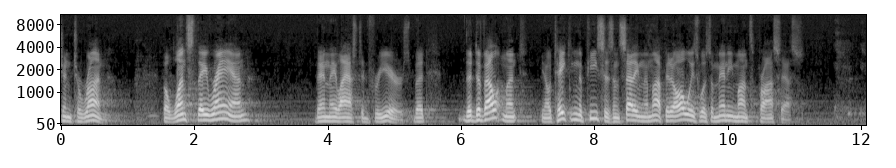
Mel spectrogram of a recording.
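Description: A man speaks with animation in a large hall, heard through a microphone.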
